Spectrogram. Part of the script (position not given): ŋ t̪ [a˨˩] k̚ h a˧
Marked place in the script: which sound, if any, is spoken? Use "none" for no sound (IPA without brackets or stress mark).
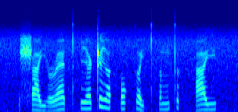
ə˨˩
